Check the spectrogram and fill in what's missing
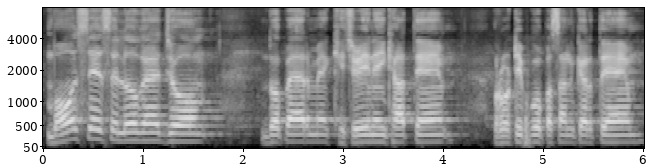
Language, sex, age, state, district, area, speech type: Urdu, male, 18-30, Uttar Pradesh, Saharanpur, urban, spontaneous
